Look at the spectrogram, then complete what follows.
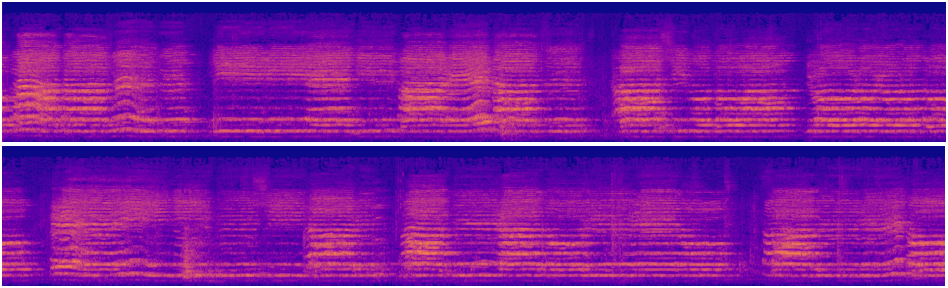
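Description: Children's Noh chorus (jiutai) chanting utai in unison to accompany a shimai dance: long held notes with slowly wavering pitch, broken by short breaths every few seconds.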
